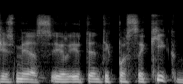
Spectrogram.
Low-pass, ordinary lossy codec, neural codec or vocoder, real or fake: 10.8 kHz; AAC, 64 kbps; none; real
